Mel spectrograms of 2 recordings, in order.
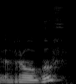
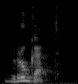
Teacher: le O de roguf devient OU dans rugat, avec l'accent sur le A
